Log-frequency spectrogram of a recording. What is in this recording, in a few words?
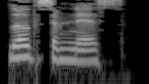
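"loathsomeness", English, British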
